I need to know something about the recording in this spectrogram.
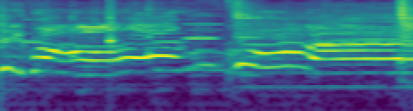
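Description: Taiwanese opera (gezaixi) singing: a solo voice sings a lyric line in sliding, ornamented pitch and settles on a held note near the end, over traditional instrumental accompaniment.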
